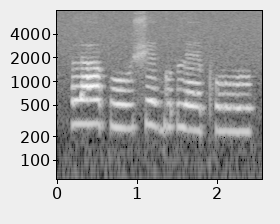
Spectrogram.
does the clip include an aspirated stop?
yes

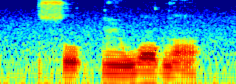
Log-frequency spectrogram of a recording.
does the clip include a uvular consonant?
no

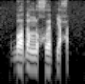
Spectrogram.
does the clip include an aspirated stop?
no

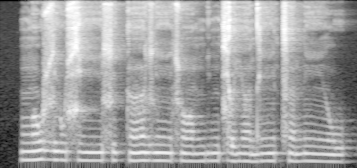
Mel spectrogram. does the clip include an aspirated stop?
no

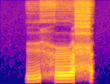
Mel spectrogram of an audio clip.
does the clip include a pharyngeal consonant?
yes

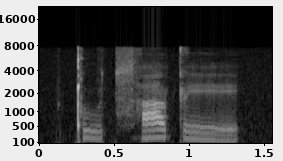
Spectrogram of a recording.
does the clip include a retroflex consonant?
yes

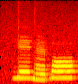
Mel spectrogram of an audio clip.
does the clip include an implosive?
yes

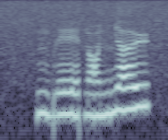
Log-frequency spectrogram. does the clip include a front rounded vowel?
yes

